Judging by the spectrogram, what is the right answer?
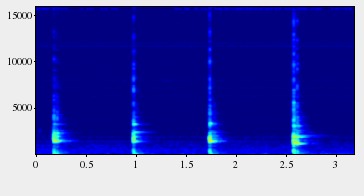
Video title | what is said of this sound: Boiling Water Canner Basics | Tap the lid with a spoon. You can hear that that one did not seal correctly.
